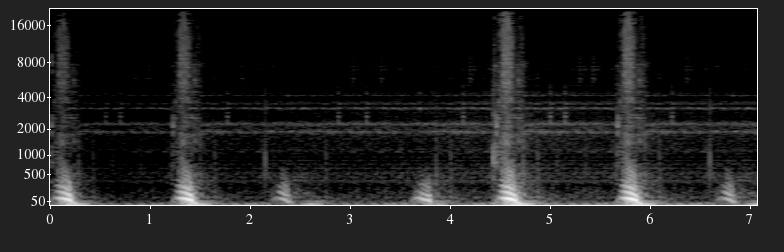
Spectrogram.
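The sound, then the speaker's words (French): A lobster's low, throaty buzzing recorded underwater, made by a fast-contracting muscle at the base of the antennae vibrating its carapace: about seven short, deep vibrating bursts at irregular intervals, a few punctuated by sharp clicks, over a faint steady background hiss. “Ce bourdonnement, c'est un peu un, euh, son vraiment très basse fréquence, très tonal, euh, un peu un bruit de gorge.”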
